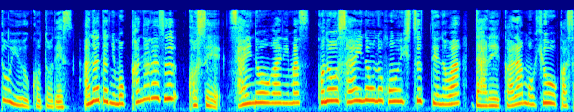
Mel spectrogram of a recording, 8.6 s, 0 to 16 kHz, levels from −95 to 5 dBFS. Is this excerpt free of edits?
no; 4 cuts; at 1.2 s, 2.8 s, 4.7 s, 7.0 s

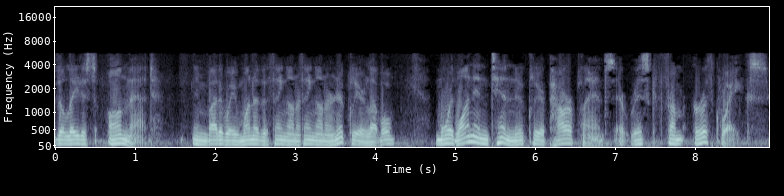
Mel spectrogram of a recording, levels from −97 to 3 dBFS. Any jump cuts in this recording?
yes; 2 cuts; at 3.0 s, 5.0 s

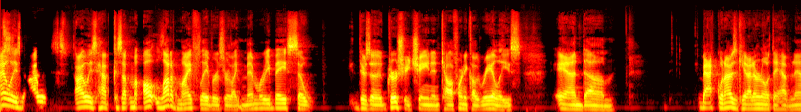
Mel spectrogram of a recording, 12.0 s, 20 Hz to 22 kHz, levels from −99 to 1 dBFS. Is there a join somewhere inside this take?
yes; 1 cut; at 1.6 s

